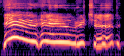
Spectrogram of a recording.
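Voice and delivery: very high, loud gushing hello; hammed-up delight at a guest arriving; effusive greeting.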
